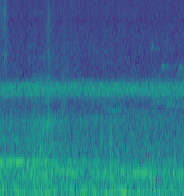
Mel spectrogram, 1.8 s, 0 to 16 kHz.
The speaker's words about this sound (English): Yeah, 2 great horned owls now. Both distant though. It's a male and a female great horned owl.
